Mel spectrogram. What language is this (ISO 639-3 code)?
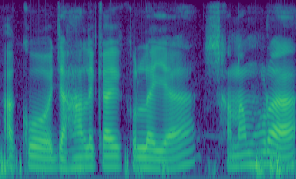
sat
